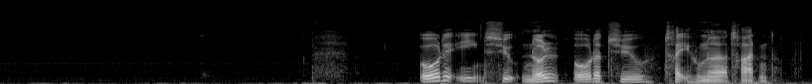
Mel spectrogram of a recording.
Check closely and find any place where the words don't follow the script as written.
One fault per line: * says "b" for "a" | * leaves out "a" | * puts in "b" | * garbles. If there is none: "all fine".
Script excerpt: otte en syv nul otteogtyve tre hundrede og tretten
all fine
